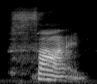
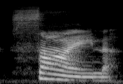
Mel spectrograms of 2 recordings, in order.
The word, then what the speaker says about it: sign: Listen for the long I in this word sign. Watch as I prove the word. First, I will mark the vowel. Then I will mark the GN digraph. Remember that the G in the digraph is silent, so I will mark it silent.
